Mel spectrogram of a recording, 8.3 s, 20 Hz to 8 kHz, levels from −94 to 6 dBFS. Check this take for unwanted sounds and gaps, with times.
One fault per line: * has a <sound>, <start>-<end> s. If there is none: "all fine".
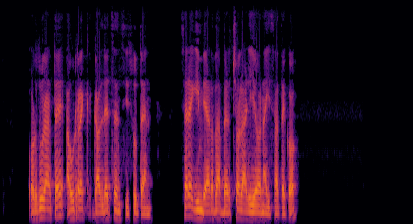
all fine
